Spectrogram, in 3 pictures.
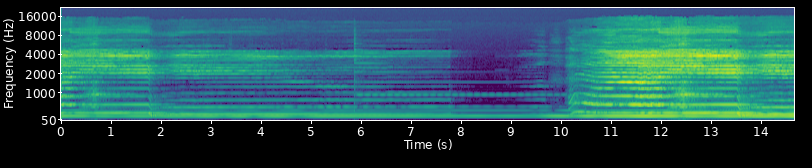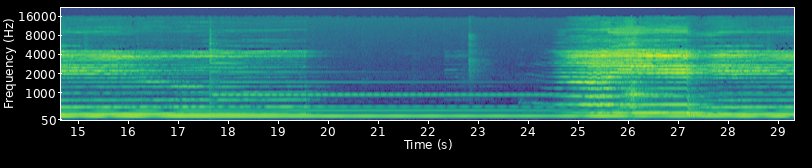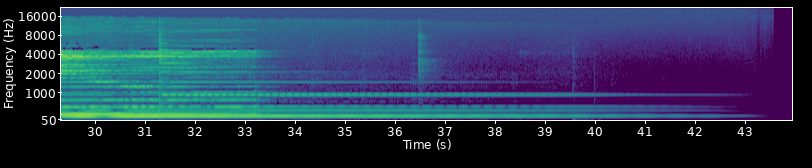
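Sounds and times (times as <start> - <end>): singing bowl ringing: 0.0 - 41.1.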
